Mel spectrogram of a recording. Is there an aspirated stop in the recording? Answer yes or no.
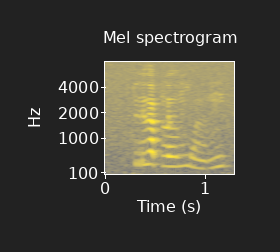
no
